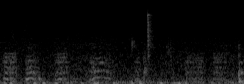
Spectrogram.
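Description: A single short spritz from a trigger spray bottle of heat protectant about one and a half seconds in.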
